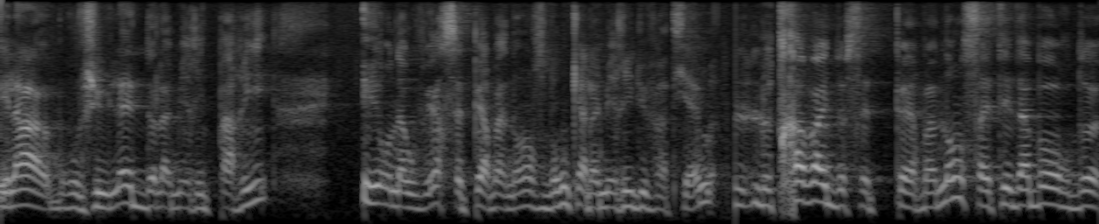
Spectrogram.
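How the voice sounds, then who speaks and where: At a moderate pace, a man speaks in a fairly high, somewhat breathy voice with a dark, mellow tone. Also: ordinary pitch variation. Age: 70s. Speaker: human rights activist. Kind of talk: testimony. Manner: halting, with frequent hesitations.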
